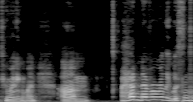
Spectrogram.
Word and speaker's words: 2NE1: Belle also performed before EXO during the closing ceremony, and she's from 2NE1, which I've also heard pronounced as 21, but it's 2NE1, so I say 2NE1.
